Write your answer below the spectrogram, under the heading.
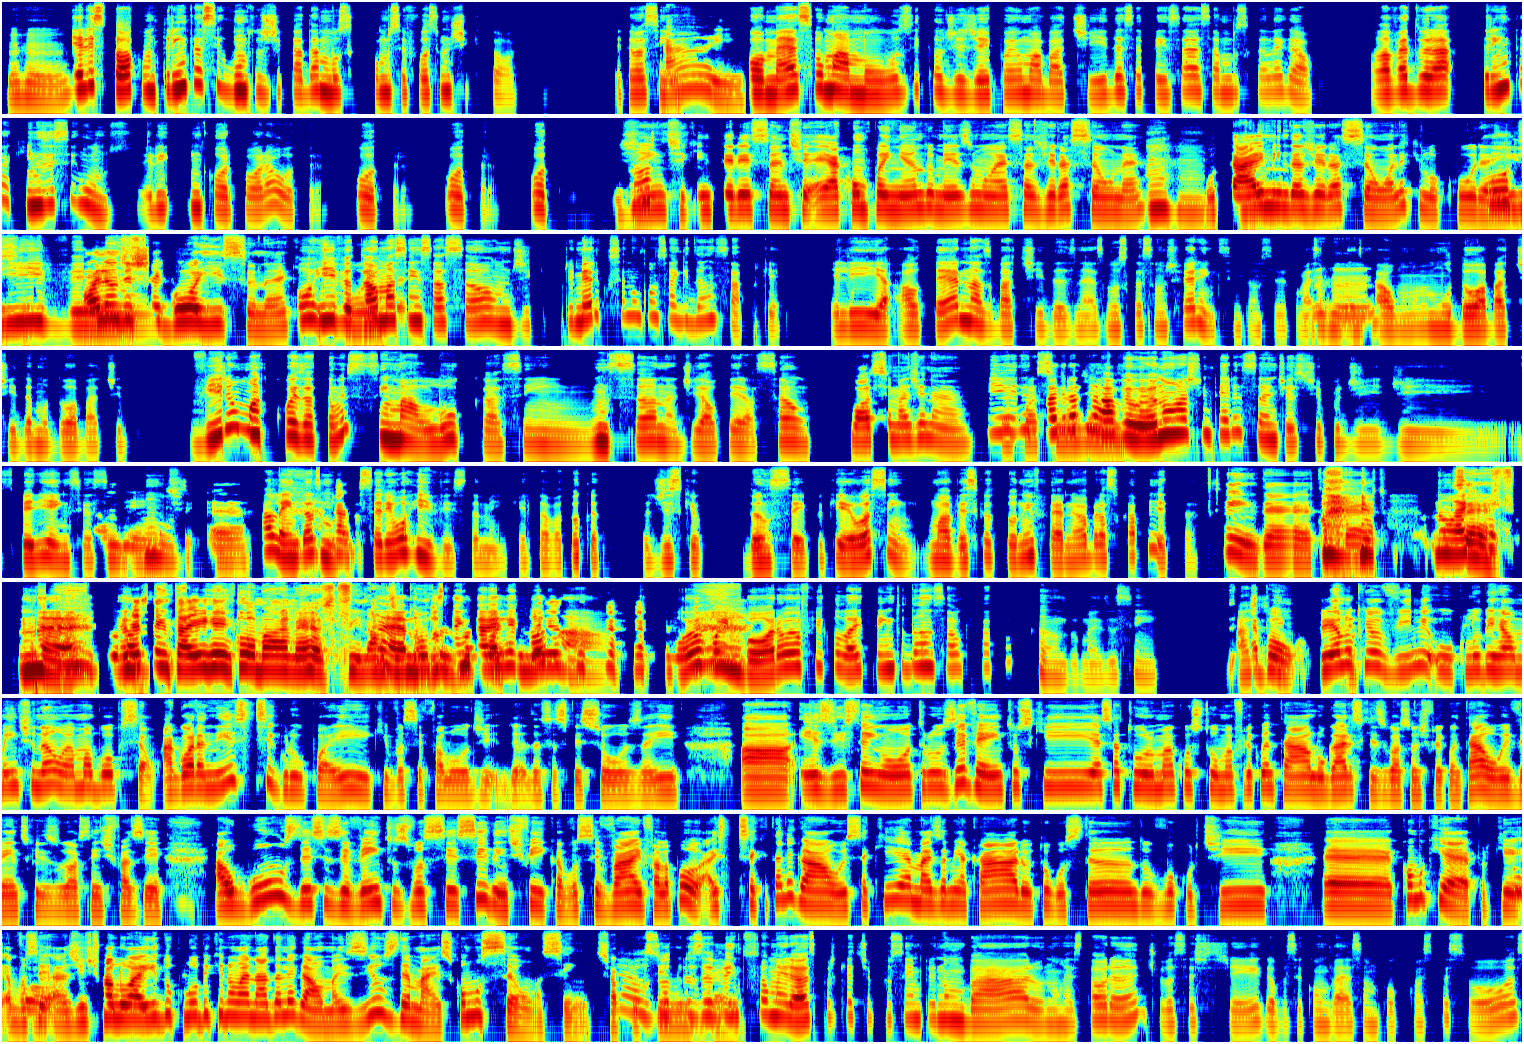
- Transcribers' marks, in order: in English: "timing"; other background noise; tapping; chuckle; "reclamar" said as "reinclomar"; laugh
- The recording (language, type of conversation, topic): Portuguese, advice, Como lidar com a ansiedade em festas e reuniões sociais?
